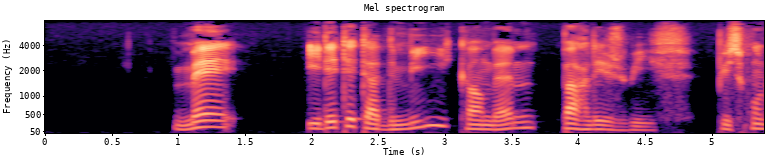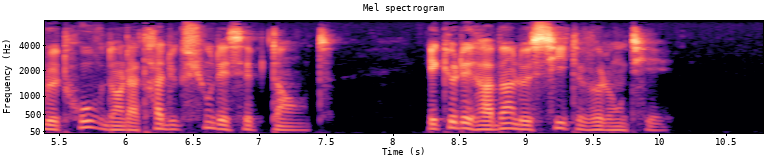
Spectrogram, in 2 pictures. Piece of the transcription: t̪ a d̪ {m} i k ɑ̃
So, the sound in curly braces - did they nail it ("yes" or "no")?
yes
